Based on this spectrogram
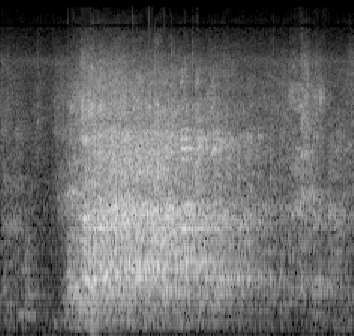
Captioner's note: laughing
